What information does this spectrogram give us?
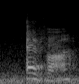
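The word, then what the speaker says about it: Ewa: Besides, Eva is spelled E W A, not E V.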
